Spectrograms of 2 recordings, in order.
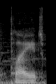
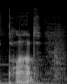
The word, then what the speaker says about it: plaid: plaid patterns and yes I used to pronounce it wrong as I played but it is plaid sorry about that and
